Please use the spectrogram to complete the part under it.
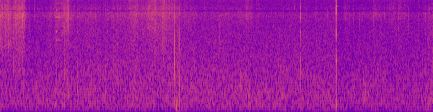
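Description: Dry spruce twigs rustle and snap as a person gathers them.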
